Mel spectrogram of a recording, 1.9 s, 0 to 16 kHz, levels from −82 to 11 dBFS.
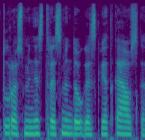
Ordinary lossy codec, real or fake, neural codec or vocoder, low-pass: AAC, 64 kbps; fake; vocoder, 44.1 kHz, 128 mel bands every 256 samples, BigVGAN v2; 14.4 kHz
